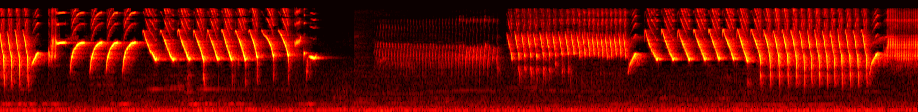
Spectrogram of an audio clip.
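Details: Canary singing used to trigger song in other canaries: bursts of fast trills and falling whistled notes, a quiet faint buzzy pause of about two seconds, then renewed rapid rolling trills.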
